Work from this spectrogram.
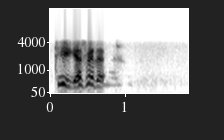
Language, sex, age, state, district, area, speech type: Dogri, female, 18-30, Jammu and Kashmir, Kathua, rural, conversation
